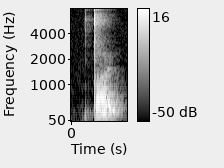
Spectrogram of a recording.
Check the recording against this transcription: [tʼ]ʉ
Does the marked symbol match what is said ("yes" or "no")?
no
